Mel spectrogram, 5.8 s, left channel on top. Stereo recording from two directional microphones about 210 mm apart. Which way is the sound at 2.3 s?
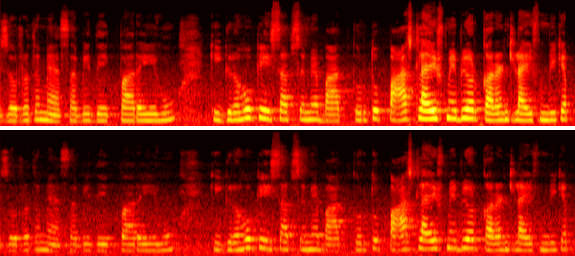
50° left (ahead or behind).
